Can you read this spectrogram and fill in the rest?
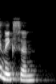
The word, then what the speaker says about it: Niksen: Is it Niksen or how do you say that? – Yeah, you'll say Niksen.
